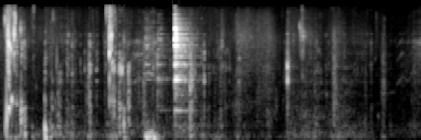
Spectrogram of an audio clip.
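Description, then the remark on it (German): Quiet sounds of someone tasting spaghetti made without egg, only from durum wheat, semolina and water, produced in a Kenwood machine: scattered clinks and scrapes of cutlery against a plate, a soft thud, and faint chewing, with no one speaking. “Was wir also als erstes probieren, ist die Nudel ohne Ei, nur aus Hartweizen, Grieß und Wasser.”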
